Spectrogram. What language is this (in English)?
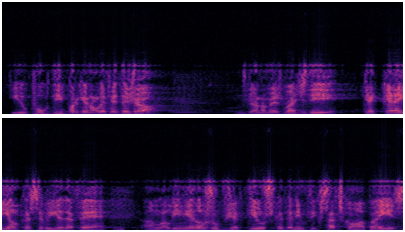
Catalan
